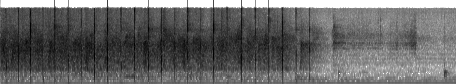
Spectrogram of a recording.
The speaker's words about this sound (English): So I think if we all show our appreciation with a round of applause to all those who did that. Thank you.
